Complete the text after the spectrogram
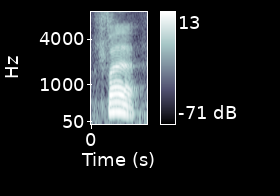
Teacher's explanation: fa itu kan gigi atas itu hampir ee gigi atas bertemu dengan ee bibir bawah ya fa gitu sedikit ya ujung gigi seri atas bertemu dengan bibir bawah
